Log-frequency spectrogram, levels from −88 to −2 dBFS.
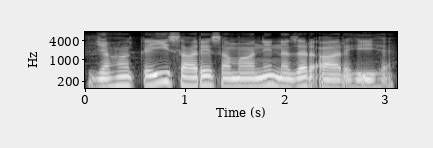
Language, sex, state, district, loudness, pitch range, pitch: Hindi, male, Jharkhand, Ranchi, -15 LUFS, 120-145 Hz, 130 Hz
